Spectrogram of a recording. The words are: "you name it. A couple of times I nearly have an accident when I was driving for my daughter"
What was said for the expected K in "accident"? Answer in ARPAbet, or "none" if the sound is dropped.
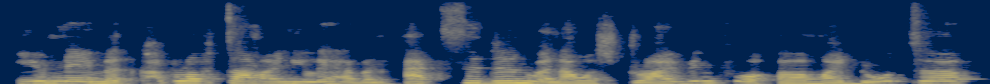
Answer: K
